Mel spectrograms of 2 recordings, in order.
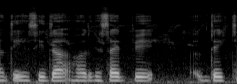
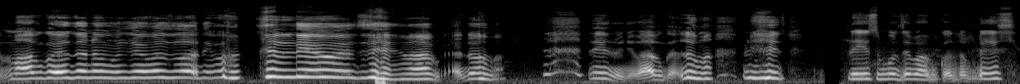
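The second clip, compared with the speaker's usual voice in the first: crying plea; 8 semitones higher, 9 dB louder than usual. Acted. Sanju, crying, begs Uma for forgiveness. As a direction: beg her through tears. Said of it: "ऐसे रोते रोते संजू".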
